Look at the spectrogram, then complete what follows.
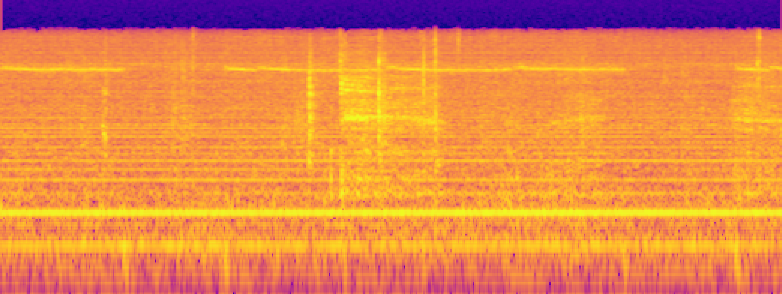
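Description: Steady electrical hum, with a few faint clicks and light taps of tooling being handled about three to four seconds in.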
